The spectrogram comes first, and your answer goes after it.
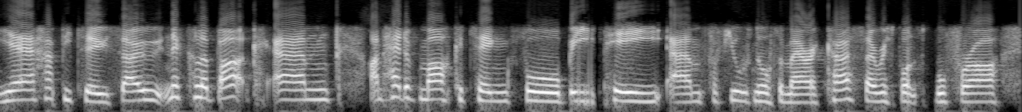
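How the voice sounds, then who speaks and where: A woman with a British accent speaks at a medium pitch and a moderate pace, with ordinary pitch variation. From Britain. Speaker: marketing executive. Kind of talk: podcast interview.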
